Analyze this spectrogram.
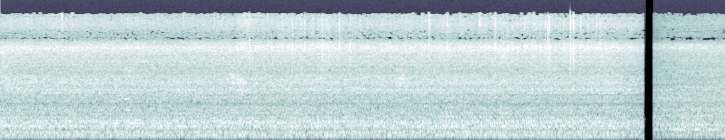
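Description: Steady, even rushing noise like a running fan, broken by a split-second dropout near the end.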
